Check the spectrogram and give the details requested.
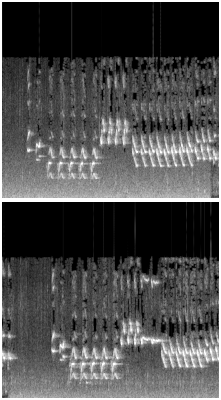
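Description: A red siskin sings a high, rapid twittering song of buzzy trills and tinkling notes in two bursts, over a steady hiss like light rain.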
